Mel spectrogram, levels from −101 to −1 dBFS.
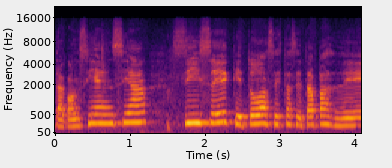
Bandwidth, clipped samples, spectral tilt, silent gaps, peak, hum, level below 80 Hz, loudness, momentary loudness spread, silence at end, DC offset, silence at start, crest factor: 13 kHz; under 0.1%; -5 dB/octave; none; -10 dBFS; none; -66 dBFS; -25 LUFS; 8 LU; 0 s; under 0.1%; 0 s; 14 dB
